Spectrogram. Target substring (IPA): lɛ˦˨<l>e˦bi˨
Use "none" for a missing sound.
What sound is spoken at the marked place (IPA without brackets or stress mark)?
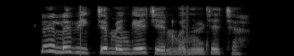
l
